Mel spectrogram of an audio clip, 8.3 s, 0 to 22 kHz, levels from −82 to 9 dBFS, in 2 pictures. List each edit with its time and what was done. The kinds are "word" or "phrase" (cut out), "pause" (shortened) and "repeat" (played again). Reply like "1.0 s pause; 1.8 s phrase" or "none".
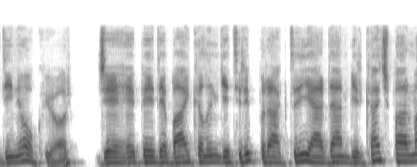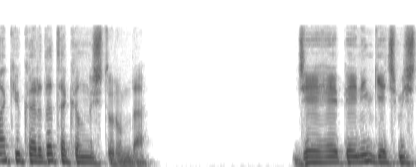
none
